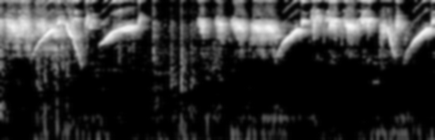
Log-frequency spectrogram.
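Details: Bananaquits in a fiery fighting duel: high, hissing, buzzy chatter broken by sharp rising whistled sweeps, about four sweeps over a few seconds, with a short pause midway.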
